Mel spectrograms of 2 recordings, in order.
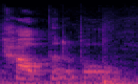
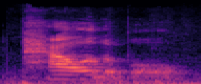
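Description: First: "Palpable" whispered softly back; breathy whisper of "Palpable"; whispered mock-correction. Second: "palatable" as PAL-uh-tuh-bul; "palatable" said carefully, all syllables; saying palatable. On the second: Real, not acted.

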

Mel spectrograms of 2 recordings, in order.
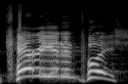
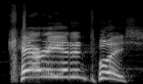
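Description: First: Loud high preaching cry; ringing preacher shout; shouted command again. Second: Loud high preaching cry; ringing preacher shout; shouted command. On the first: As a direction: call it out even harder. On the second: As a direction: call it out to the church. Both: Acted.

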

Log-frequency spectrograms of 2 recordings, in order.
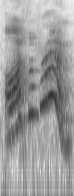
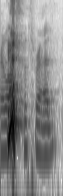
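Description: First: "I lost the thread" high and laughing. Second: Said in the usual way. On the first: Real, not acted. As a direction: giggle through "I lost the thread".

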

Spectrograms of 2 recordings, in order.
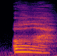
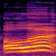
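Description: First: Softly imitating a child's quietest whisper. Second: Retelling a louder questioning echo of a name; checking question. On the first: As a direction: say it small and hushed, well under your voice. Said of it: "like this, this quietest whisper". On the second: Retold or imitated. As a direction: repeat the name back to check it. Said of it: "I said, Ola?".

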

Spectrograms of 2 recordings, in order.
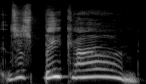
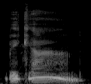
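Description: First: High, slow, drawn out; emphatic slow. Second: Much softer, almost murmured; soft echo. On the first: Pastor driving home his point, high and slow. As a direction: lean hard on each word. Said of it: "climax of sermon point". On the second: Pastor repeating his point to listeners, softly. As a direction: let it land gently. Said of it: "soft echo after climax". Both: Real, not acted.

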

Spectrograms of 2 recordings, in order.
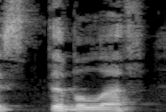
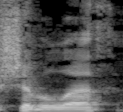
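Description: First: Stibboleth with st in place of sh; wrong sh sound. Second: Said in the usual way. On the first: Shown as a demonstration. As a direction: say stibboleth, opening on s-t. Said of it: "couldn't make the S H sound". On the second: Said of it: "instead of shibboleth".

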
